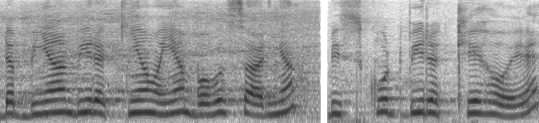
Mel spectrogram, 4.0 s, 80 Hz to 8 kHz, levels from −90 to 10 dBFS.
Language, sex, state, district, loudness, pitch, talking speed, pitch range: Punjabi, female, Punjab, Pathankot, -15 LUFS, 255 Hz, 165 wpm, 235-265 Hz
